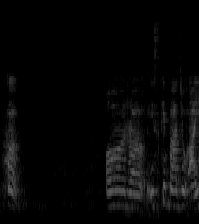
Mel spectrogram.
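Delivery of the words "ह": ह as a breath of air; breathy ह with no vowel; phonics h sound. Shown as a demonstration. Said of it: "उसके बाद है". (हवा जैसा ह)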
